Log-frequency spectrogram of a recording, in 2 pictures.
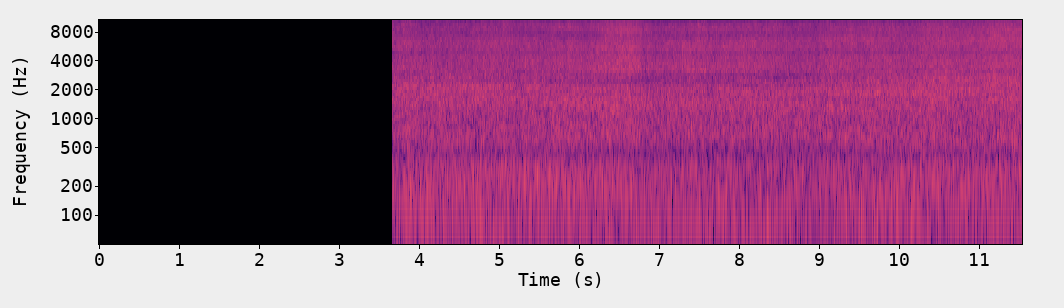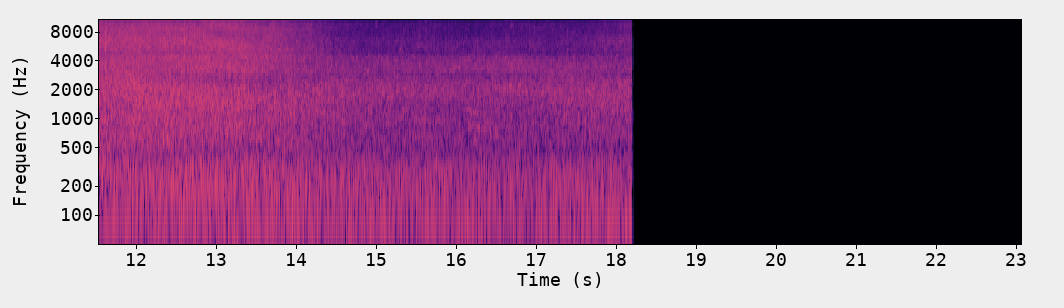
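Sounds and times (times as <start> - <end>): surf breaking on rocky shore: 3.7 - 18.2
wind rumbling on microphone: 3.7 - 18.2.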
